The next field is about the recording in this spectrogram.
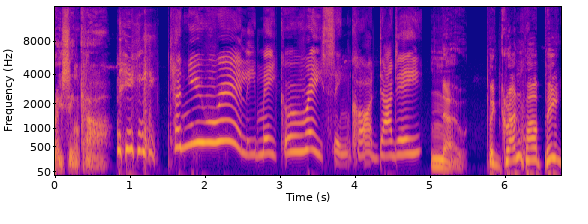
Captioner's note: chuckles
